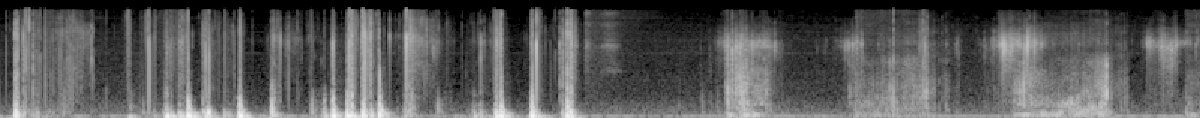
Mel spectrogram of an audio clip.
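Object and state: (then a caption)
Silicone ear scratched with an ear pick. A wooden ear pick with a metal tip scratches inside the canal of the left silicone ear on a binaural microphone. For the first four seconds there are quick bursts of crackly, crunching scrapes with deep, bassy thumps. After that come softer, hissy brushing swishes separated by short quiet gaps.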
